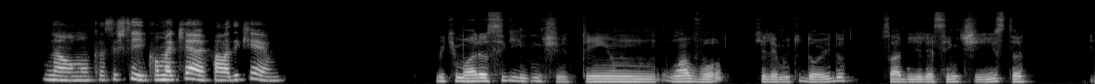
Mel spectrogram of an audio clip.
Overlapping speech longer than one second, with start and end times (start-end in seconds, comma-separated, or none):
none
